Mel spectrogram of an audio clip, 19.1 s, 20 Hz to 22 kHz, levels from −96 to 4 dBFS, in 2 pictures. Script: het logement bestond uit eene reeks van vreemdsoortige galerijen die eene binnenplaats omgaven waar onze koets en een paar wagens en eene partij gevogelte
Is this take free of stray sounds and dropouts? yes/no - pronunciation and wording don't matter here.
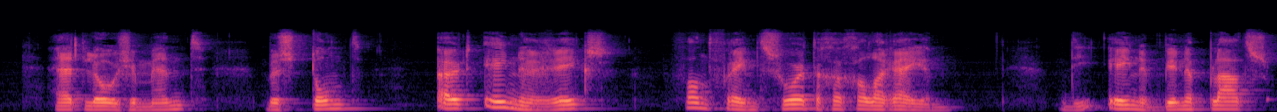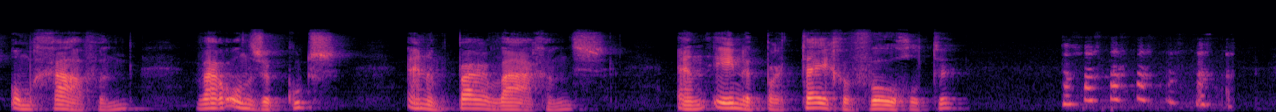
no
